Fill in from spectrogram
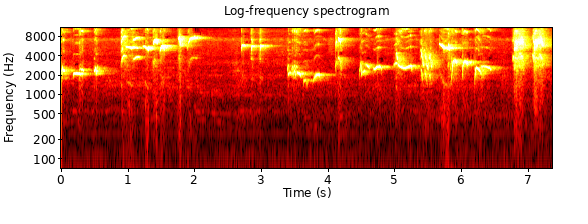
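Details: Wild orange-headed thrush delivering a rich song of slurred whistles and chattering chips, a brief quiet gap mid-phrase, then a dense burst of high notes at the end.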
